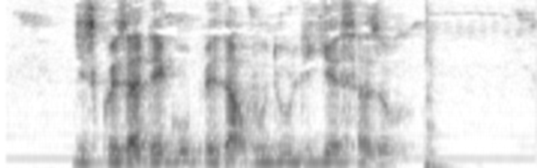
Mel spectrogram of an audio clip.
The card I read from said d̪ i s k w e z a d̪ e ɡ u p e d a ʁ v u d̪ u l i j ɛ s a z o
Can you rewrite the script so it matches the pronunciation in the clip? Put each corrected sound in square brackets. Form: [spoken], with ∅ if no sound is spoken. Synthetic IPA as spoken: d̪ i s k w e z a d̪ e ɡ u p e d a ʁ v u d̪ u l i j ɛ s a z o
